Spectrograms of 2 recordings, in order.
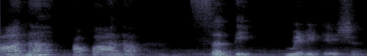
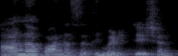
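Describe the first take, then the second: First: "ఆనా అపాన సతి meditation" said slowly, part by part; term broken into parts. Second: Said in the usual way. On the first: Shown as a demonstration. ("ఆనా అపాన సతి meditation" పదాలను విడదీసి నెమ్మదిగా)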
